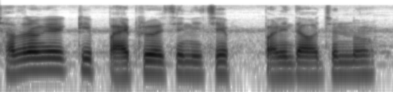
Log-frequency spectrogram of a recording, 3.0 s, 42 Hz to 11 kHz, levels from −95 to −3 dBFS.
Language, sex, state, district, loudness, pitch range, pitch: Bengali, male, West Bengal, Alipurduar, -18 LUFS, 125-145 Hz, 130 Hz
